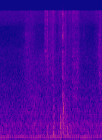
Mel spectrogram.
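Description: Faint handling of a hardcover picture book: a few soft rustles and taps about a second in as a page is turned, over a low steady hum.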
